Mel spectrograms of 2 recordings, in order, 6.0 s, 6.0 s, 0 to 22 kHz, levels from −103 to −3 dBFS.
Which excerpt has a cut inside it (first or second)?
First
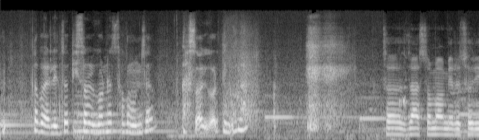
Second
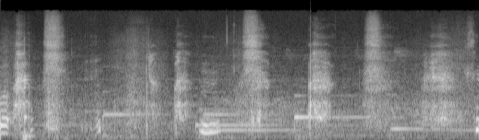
first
